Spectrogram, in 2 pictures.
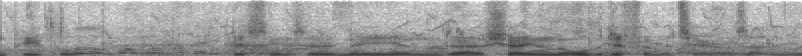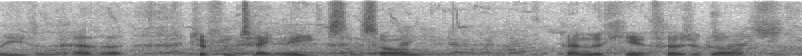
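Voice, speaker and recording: Crowd noise fills the background. A man with a fairly low pitch speaks at a fairly quick pace. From northern England, Scarborough, Yorkshire. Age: 60s. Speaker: thatcher. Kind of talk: interview.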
